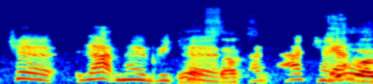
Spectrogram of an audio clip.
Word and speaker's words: Saxon: Yeah, Saxon. I can't. Yeah. Ooh, I was saying his Yeah. name wrong. I kept adding a T to it. It's John Saxon.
